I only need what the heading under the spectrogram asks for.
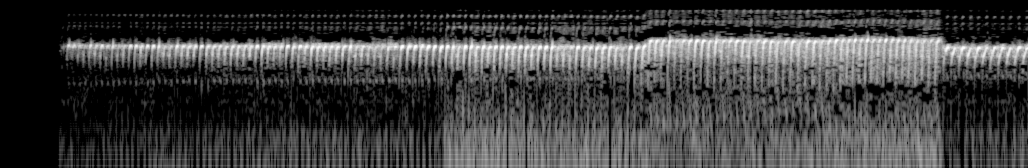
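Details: Canary sings a long, unbroken trill of rapid pulses, stepping up to a higher rolling trill and then dropping back toward the end.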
